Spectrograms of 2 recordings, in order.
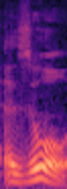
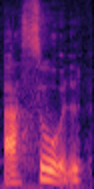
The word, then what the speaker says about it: Azul: Technically, my name's not even Azul; it's Azul. So Azul. if you were gonna say my name quote unquote correctly, it would be Azul.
